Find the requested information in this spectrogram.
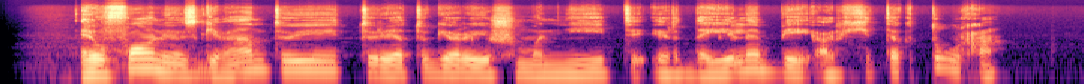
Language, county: Lithuanian, Utena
